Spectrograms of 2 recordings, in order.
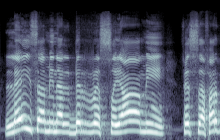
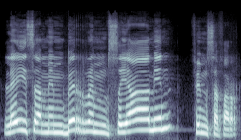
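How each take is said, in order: First: The article is pronounced with an L sound. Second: The article is pronounced with an M sound. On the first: This is the common Arabic form. "अलिफ लाम है" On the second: This is how the Himyar tribe says it. "हिम्यर वाले पढ़ते हैं ... अलिफ लाम को अम में तब्दील करके"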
